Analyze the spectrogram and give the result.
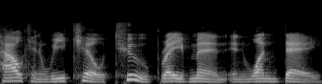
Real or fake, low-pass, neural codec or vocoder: real; 7.2 kHz; none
